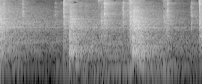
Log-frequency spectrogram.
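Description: Toyota Hilux front wheel hub being forced out of its bearing in a hydraulic shop press, cracking twice, about two-thirds of a second apart. The cracking is the sign that the bearing is coming loose from the hub.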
